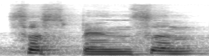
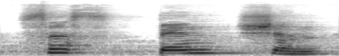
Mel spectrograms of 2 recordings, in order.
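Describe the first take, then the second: First: Said in the usual way. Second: Very slow "suspension", each syllable apart. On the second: Shown as a demonstration. Teacher builds the word for learners, slowly syllable by syllable. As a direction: split "suspension" into three separate beats.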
